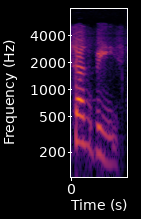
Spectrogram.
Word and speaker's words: Sotheby's: Sotheby's.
